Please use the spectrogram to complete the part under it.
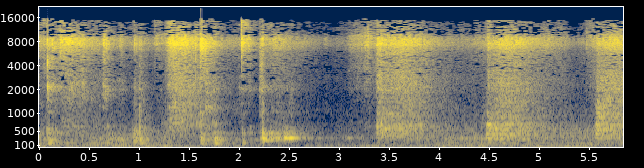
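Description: A plastic pipe scrapes and knocks on rubble.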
